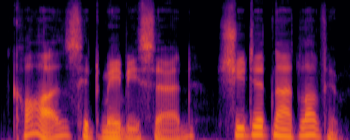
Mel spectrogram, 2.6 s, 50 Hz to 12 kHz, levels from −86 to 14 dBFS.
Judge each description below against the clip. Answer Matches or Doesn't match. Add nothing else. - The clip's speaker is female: Doesn't match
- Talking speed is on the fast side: Matches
